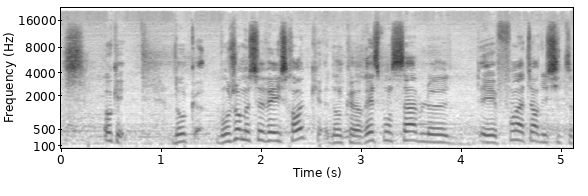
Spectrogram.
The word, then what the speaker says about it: Weisrock: Vesrock, que je prononce bien. Non, Weissrock.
